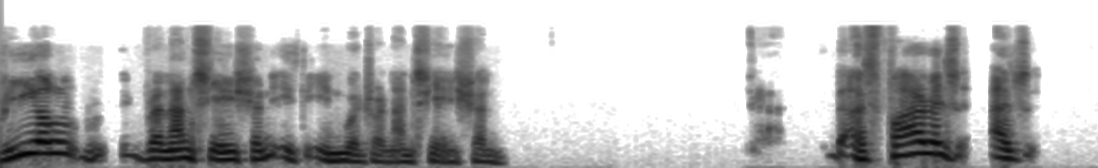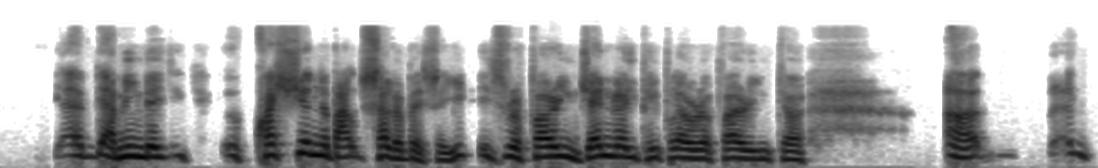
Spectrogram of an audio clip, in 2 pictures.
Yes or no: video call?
yes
